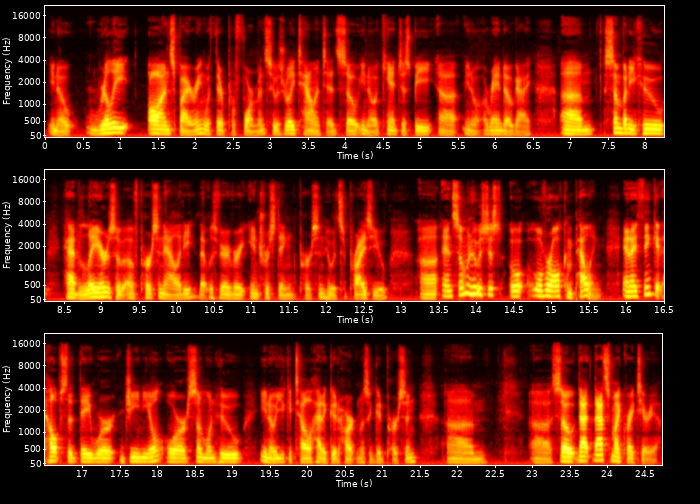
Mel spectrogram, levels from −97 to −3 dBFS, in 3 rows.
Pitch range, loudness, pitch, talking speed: 105-130 Hz, -27 LUFS, 115 Hz, 205 wpm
